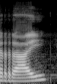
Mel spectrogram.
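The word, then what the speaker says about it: write: word है हमारा है डब्ल्यू आर आई टी ई तो डब्ल्यू का र करना आई का आई तो हो गया राइट ठीक है टी से तो हो गया राइट इसका मतलब क्या पढ़ते हैं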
